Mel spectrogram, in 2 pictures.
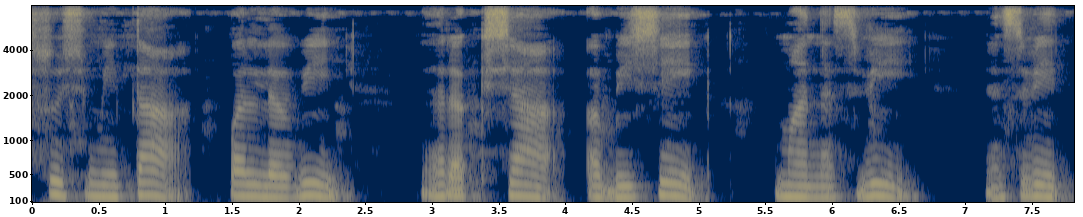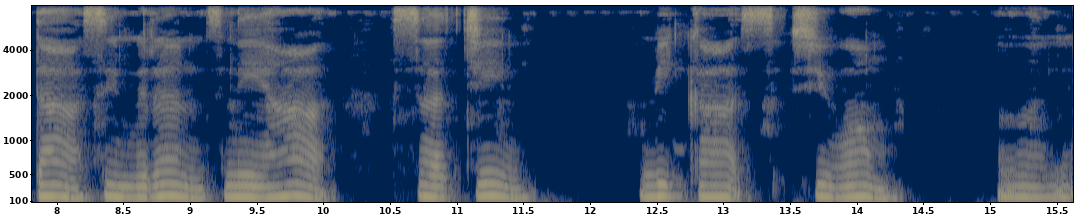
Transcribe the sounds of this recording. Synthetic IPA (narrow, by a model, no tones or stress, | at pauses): suʃmit̪a | pəlʋi | ɾə̰kʂaəbʱiʃek | maːnəsʋi | sʋet̪asimɾənsneɦa | sat͡ɕin | ʋikasɕiʋəm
